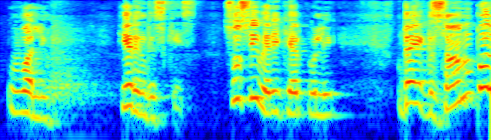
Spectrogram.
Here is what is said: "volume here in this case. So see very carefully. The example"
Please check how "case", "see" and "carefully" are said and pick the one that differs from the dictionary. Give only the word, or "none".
carefully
